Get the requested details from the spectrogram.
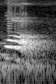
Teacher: ক উচ্চারণটা করার সময় শ্বাসবায়ু কণ্ঠে বাধাপ্রাপ্ত হয়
